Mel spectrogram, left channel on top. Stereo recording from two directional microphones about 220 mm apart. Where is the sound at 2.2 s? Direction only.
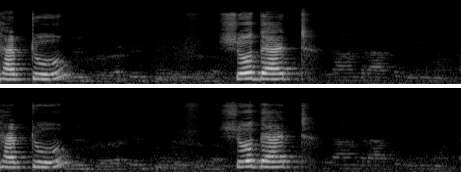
45° left (ahead or behind).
